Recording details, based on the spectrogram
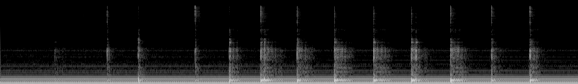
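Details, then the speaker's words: Ampeg SVT-3 PRO bass amp with crackling, popping and buzzing complaint: volume up, unconnected input cable adds steady hum, while tapping a microphonic preamp tube gives springy ringing clunks two or three a second. "tapped some of these tubes and they all sounded microphonic this one actually is microphonic and I'll show you what that sounds like"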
